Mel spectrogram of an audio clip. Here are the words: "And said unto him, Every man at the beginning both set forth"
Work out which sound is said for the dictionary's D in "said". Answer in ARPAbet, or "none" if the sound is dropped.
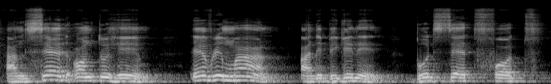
D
